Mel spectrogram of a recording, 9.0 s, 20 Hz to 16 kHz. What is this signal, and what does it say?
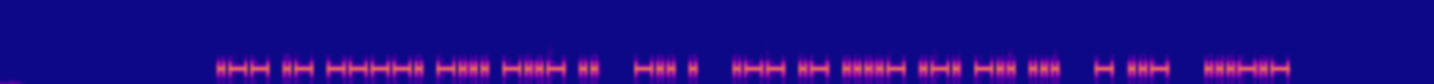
Morse code, heard as a keyed tone, about 34 wpm, 700 Hz. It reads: WA9BXI DE WA4RDS TU <SK>
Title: Practice QSO - Exchange 4 - Ending - 35wpm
